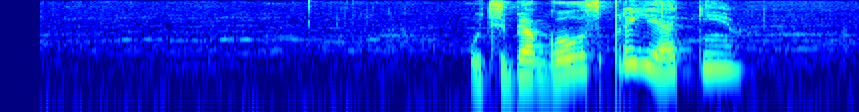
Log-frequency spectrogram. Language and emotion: Russian, positive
